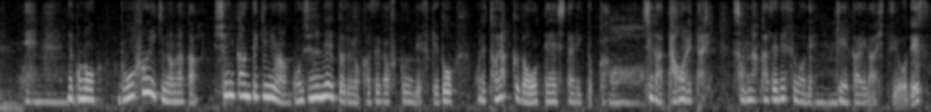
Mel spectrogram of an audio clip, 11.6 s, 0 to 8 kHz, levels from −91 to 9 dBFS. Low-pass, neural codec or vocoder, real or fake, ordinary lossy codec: none; codec, 16 kHz, 4 kbps, FreqCodec, smaller model; fake; none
